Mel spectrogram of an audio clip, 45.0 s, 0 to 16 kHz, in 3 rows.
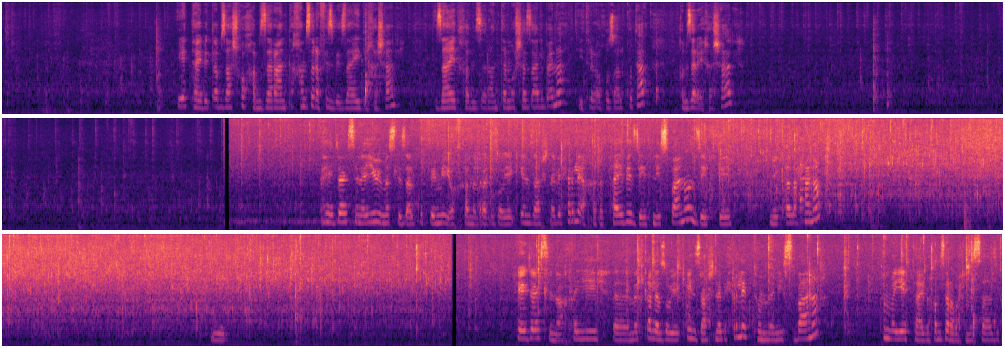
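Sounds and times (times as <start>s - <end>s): food sizzling in oil: 18.4s - 45.0s
stirring utensil knocks: 29.3s - 30.0s.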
